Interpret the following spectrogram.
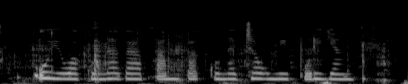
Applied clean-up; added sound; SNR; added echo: classical method log-MMSE.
